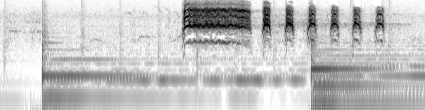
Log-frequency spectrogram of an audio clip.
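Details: A wild Burrowing owl, apparently in Brazil, gives one long harsh hissing rasp, then six short rasping bursts at about four per second, over steady low humming tones.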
